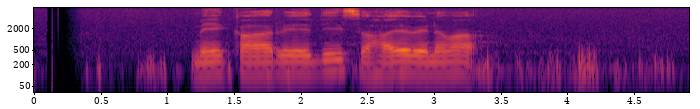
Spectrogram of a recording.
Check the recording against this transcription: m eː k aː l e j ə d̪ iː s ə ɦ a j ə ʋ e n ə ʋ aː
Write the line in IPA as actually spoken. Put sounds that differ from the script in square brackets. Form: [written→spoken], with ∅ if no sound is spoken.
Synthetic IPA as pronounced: m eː k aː [l→ɾ] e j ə d̪ iː s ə ɦ a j ə ʋ e n ə ʋ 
